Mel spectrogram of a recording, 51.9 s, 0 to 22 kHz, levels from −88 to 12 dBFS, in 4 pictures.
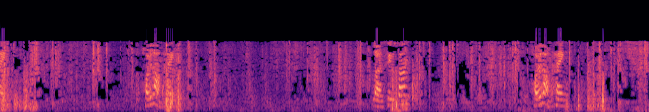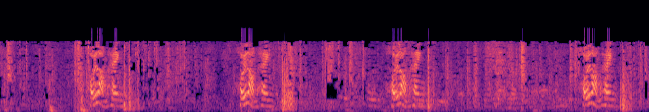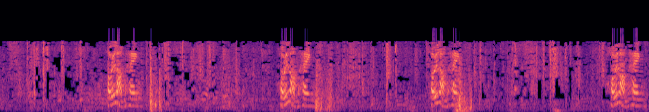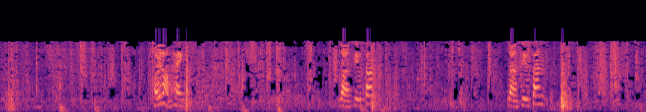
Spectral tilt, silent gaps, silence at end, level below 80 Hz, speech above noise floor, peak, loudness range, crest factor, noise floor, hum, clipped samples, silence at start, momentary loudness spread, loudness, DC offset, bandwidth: -5 dB/octave; none; 0 s; -42 dBFS; 27 dB; 0 dBFS; 4 LU; 18 dB; -39 dBFS; none; under 0.1%; 0 s; 20 LU; -15 LUFS; under 0.1%; 8 kHz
